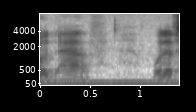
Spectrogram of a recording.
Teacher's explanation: would have no h again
